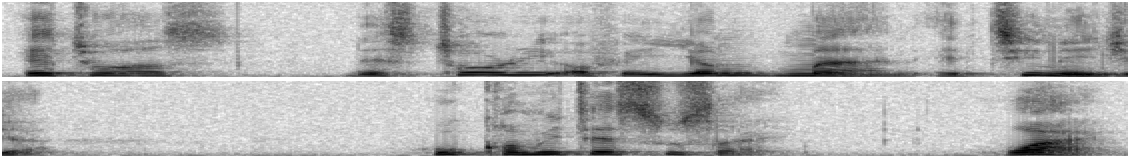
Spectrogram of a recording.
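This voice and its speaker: Speaking at normal speed in a high voice, a middle-aged man with a Nigerian accent lectures at a university as a diplomat. He's a storyteller, animated and joking with his listeners.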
